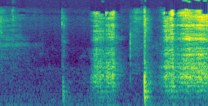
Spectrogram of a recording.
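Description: A coin scratching the coating off a paper scratch-off lottery ticket: faint at first, then a run of scratching strokes in the second half, with one sharp click about halfway through.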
